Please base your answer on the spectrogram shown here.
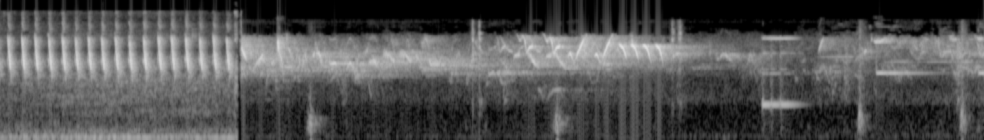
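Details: Bar-winged prinia (cigun) opening with a quick burst of repeated high ngebren pulses, then switching to a looser twittering of squeaky, varied high notes with a few sharp clicks, meant as masteran for other birds.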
